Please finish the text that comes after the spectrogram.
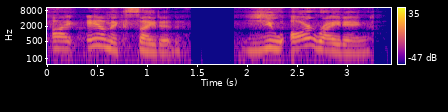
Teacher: the stress on the verb be when said am and are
